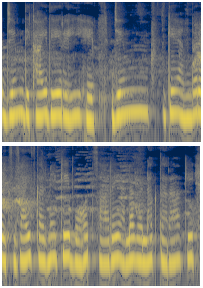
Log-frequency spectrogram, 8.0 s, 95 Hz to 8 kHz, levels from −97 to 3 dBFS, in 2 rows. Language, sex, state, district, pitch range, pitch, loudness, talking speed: Hindi, female, Maharashtra, Aurangabad, 210-230 Hz, 220 Hz, -14 LUFS, 120 wpm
